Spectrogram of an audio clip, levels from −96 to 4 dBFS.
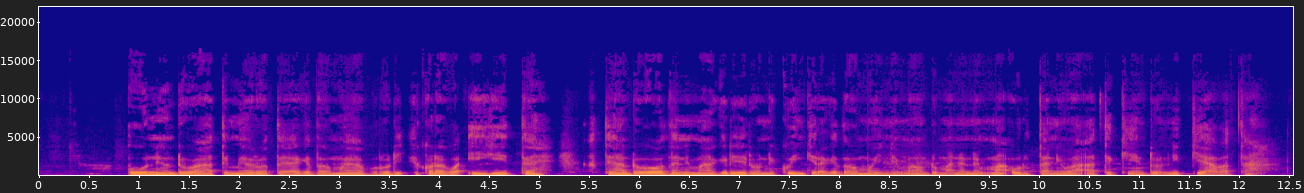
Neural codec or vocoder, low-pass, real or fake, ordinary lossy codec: vocoder, 44.1 kHz, 128 mel bands, Pupu-Vocoder; 19.8 kHz; fake; MP3, 64 kbps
